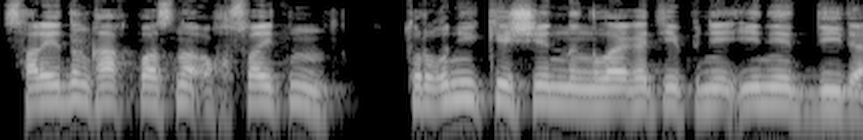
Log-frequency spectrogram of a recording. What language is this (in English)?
Kazakh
